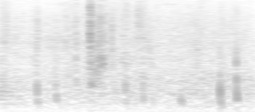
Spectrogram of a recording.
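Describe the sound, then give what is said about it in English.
Brisk footsteps as Doc strides to his van, a quick uneven series of soft thuds and scuffs. “Frowning, Doc strides to his van.”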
